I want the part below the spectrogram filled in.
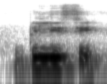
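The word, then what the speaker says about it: Tbilisi: आप प्रोनाउंस कैसे करेंगे, पहला वाला टी है बिलिसी, टी साइलेंट रहेगा, बिलिसी।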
